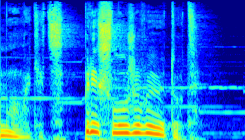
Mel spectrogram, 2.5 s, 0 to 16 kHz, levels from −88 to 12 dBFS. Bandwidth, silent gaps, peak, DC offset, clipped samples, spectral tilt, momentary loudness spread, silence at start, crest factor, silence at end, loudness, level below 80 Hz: 16 kHz; none; -2 dBFS; under 0.1%; under 0.1%; -4.5 dB/octave; 17 LU; 0 s; 14 dB; 0.5 s; -16 LUFS; -40 dBFS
